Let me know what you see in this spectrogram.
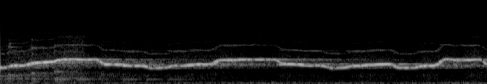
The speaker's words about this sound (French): avec toujours le sifflotement incomparable qu'on entend dans la chanson …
